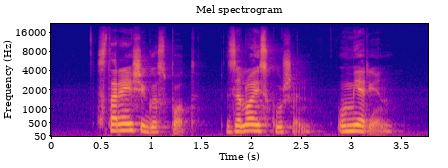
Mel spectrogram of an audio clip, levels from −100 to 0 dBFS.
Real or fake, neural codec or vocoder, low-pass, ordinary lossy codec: real; none; 19.8 kHz; none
